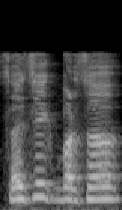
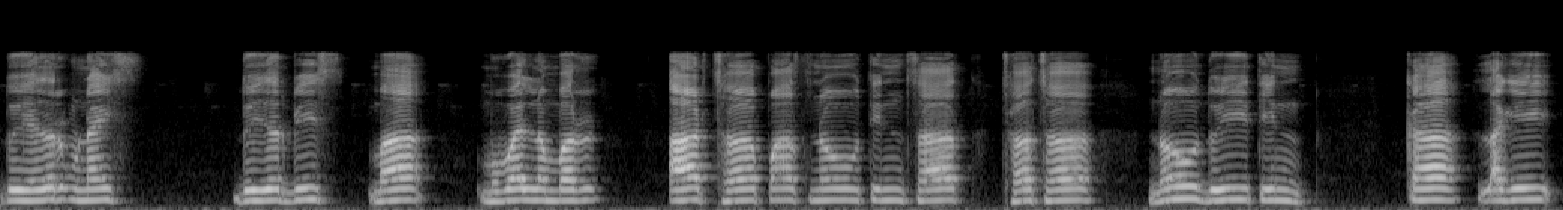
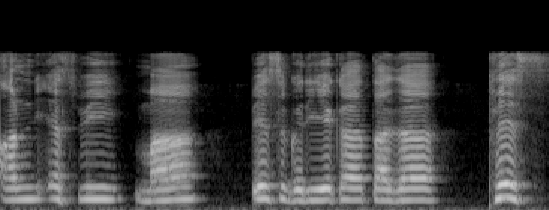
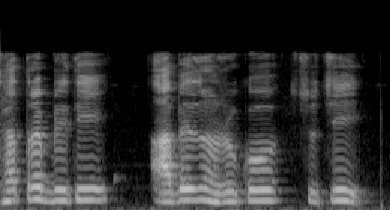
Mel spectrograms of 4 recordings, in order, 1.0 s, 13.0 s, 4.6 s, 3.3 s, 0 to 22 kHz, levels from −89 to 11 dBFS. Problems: none marked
